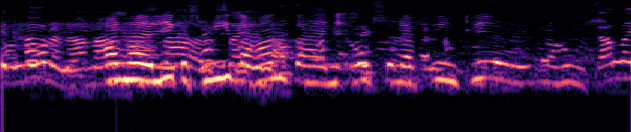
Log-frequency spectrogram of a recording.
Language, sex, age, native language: Icelandic, male, 13, Icelandic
